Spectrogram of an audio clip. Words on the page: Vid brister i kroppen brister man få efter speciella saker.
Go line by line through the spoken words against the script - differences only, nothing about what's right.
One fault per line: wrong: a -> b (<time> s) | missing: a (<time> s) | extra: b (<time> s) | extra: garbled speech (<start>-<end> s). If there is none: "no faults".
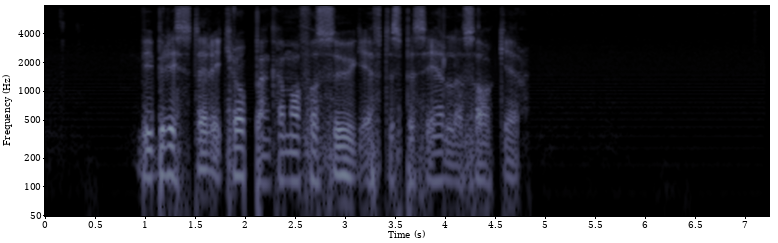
wrong: brister -> kan (2.3 s)
extra: sug (2.8 s)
